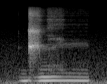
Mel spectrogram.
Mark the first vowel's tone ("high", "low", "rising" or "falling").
high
